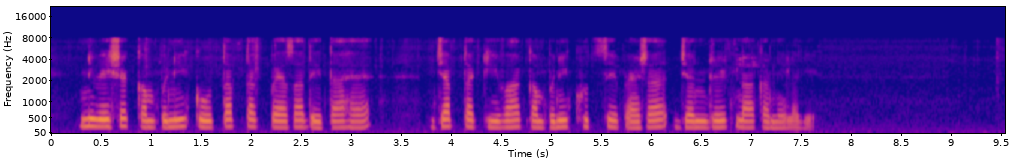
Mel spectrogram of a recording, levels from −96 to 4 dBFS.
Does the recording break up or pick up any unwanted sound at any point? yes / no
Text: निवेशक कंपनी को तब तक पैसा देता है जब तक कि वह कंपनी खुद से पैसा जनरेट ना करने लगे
no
